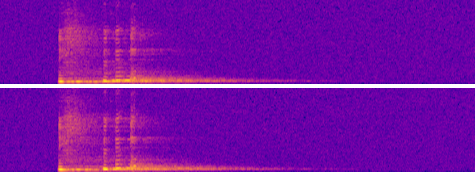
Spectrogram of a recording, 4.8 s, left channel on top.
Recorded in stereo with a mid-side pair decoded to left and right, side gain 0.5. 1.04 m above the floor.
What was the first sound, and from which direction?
A giggle, 25° right.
